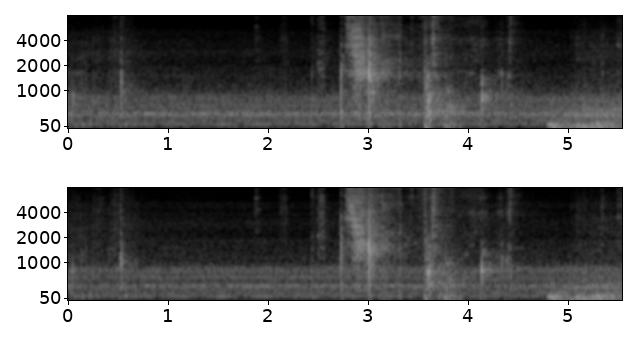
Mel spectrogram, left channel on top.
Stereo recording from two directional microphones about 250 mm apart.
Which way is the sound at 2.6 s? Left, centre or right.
Right.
